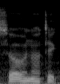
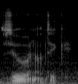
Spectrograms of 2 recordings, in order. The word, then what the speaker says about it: zoonotic: it's so zoonotic according to Google the correct pronunciation is not so notic but zoonotic is it obligatory in China to wear masks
